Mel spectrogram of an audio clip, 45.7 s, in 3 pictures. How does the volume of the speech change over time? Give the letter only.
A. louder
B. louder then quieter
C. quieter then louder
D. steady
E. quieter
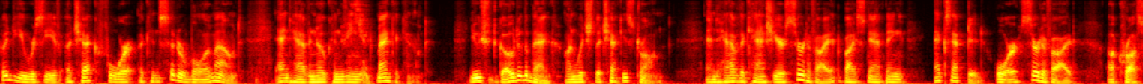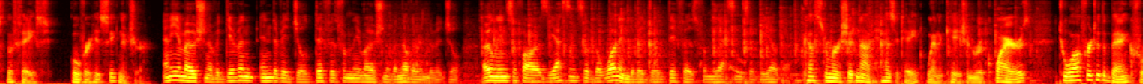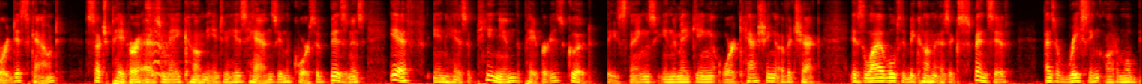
D.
